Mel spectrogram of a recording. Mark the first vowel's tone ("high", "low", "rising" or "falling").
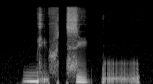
high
